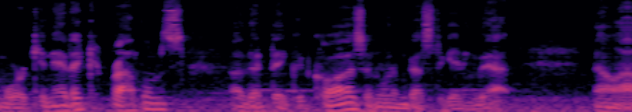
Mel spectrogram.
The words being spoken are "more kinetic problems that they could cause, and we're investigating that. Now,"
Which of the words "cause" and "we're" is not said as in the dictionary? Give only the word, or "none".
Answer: none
